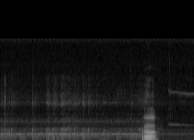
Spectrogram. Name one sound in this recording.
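Bright electronic game music plays.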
